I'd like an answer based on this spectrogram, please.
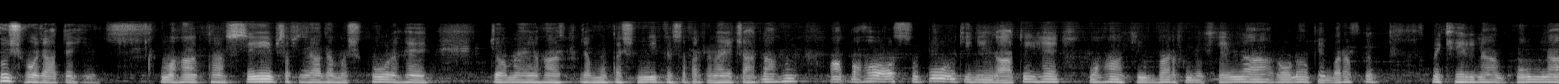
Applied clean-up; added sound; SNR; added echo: neural separator model SepFormer DNS4.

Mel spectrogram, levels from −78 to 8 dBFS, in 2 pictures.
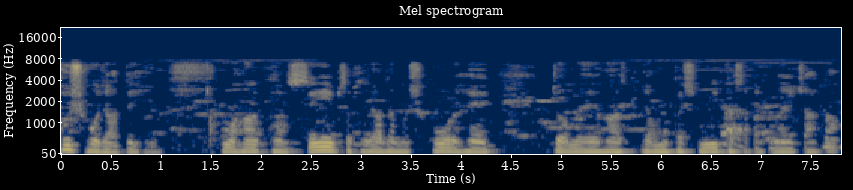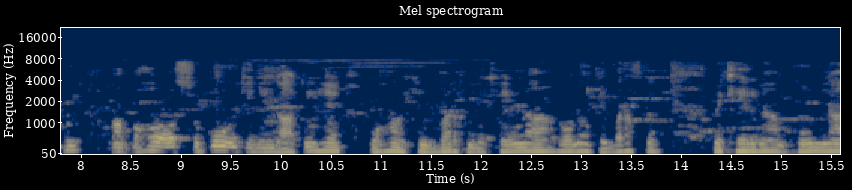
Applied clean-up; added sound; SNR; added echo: classical method Wiener filter.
